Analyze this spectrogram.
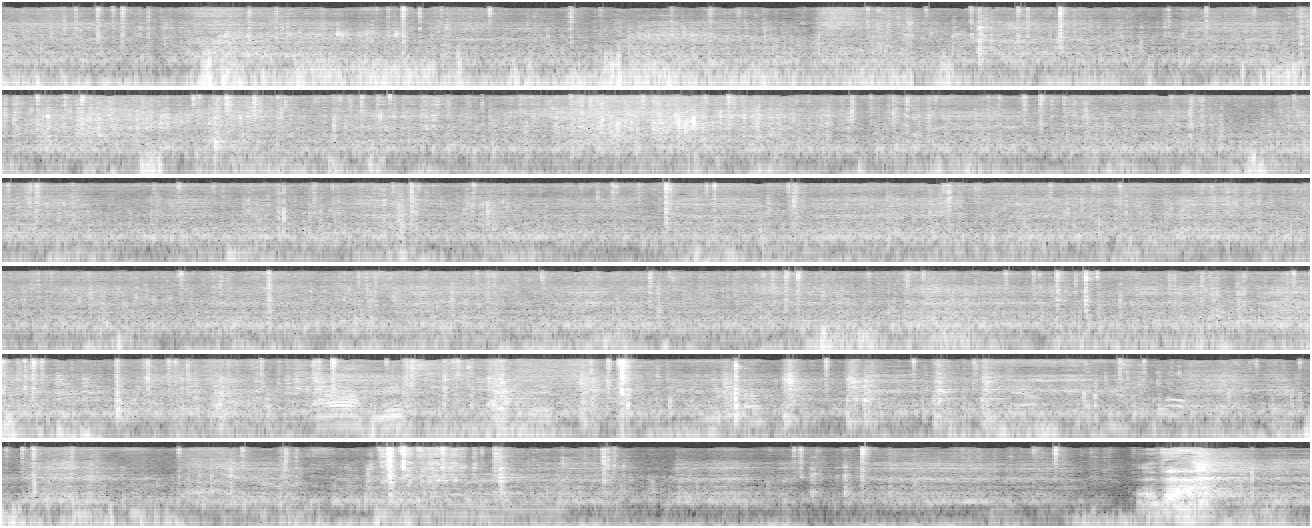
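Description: Bicycle tyres rattle and bump over cobblestones.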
